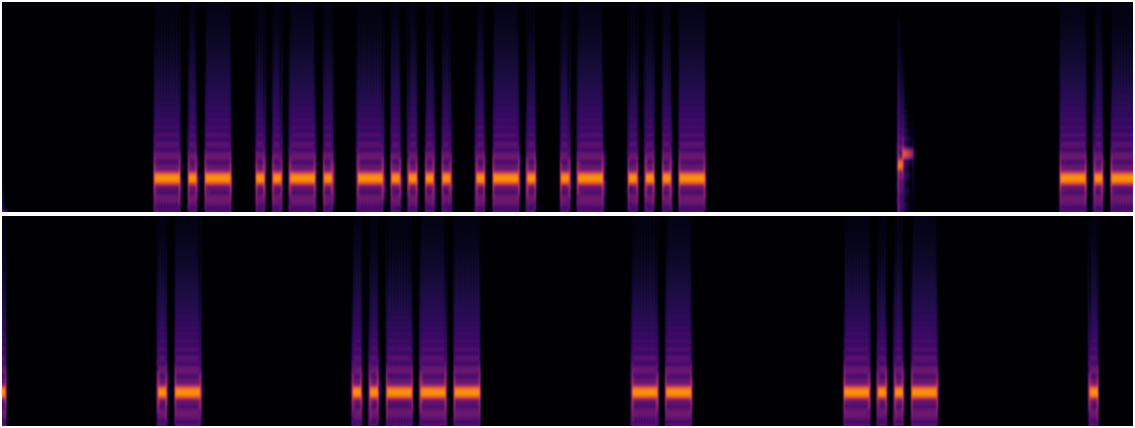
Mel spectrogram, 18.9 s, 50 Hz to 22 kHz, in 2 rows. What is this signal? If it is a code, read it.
Morse code, heard as a keyed tone, about 17 wpm, spaced as for 9 wpm, 700 Hz. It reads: KF6RAV KA2MXE
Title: USA Call Signs - 6x Character Spacing - 17wpm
